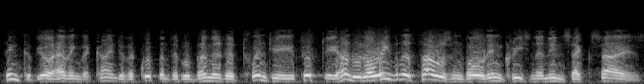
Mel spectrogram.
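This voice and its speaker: An actor playing a courteous, authoritative university dean in measured, formal 1950s radio drama style. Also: male voice, fairly high pitch, animated, slightly rough. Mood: intrigued, cordial. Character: courteous, probing male university dean of science. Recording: muffled 1950s radio recording.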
